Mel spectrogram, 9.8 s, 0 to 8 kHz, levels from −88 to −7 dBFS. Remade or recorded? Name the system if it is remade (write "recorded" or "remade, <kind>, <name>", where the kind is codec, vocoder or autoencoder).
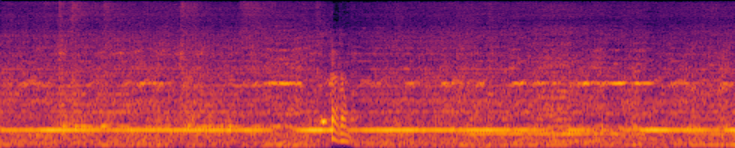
remade, autoencoder, DAC-VAE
